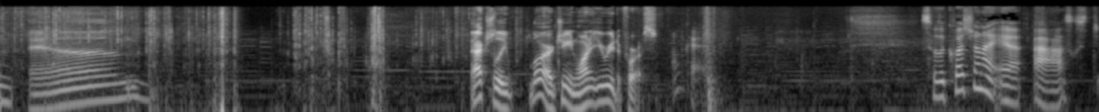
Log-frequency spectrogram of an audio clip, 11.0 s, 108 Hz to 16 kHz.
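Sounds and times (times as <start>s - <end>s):
speech: 0.0s - 1.8s, 4.7s - 6.6s, 9.3s - 10.9s
paper sheet unfolded and handled rustling: 0.0s - 5.4s.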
